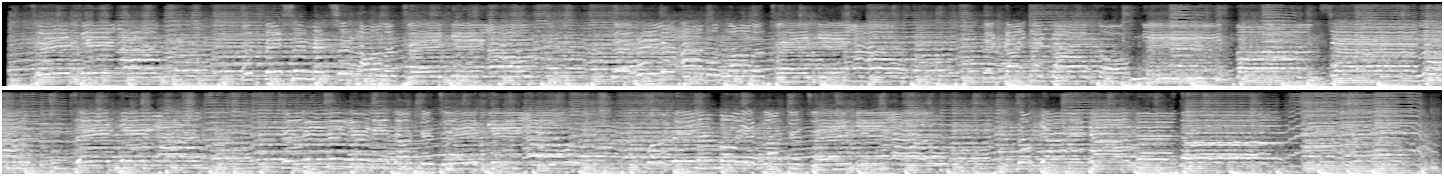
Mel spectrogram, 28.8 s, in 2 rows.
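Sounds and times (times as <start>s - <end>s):
samba music: 0.0s - 28.7s.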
